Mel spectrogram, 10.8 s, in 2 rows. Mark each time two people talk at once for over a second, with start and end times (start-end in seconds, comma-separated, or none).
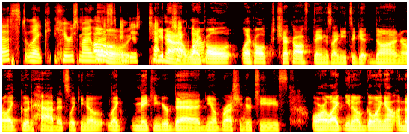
1.2-2.7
